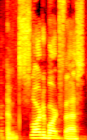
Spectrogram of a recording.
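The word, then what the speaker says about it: Slartibartfast: Sir Slarda Bard Fast. Yes, very important. I'm not pronouncing that right. Yes, you are. Slarda Bard Fast. You got it.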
